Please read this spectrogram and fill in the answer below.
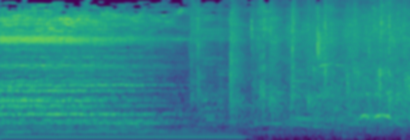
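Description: A live band's closing chord: guitars, keyboard and bass hold one chord while several voices sustain a note together, ending about two seconds in. Audience applause follows.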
